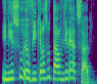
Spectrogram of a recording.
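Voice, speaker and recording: A young Brazilian woman from Espírito Santo, an MMA fighter appearing as a podcast guest, tells her story in a casual interview, earnest and animated, often tacking on tag questions. Her high voice swings widely in pitch as she races along. The recording is dry and studio-clean.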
